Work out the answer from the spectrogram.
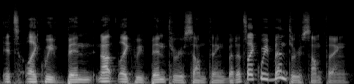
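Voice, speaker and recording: A man's voice: fairly low pitch, wildly swooping pitch, fast, no room sound. A man in casual panel chat with a joking, playful way of talking.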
